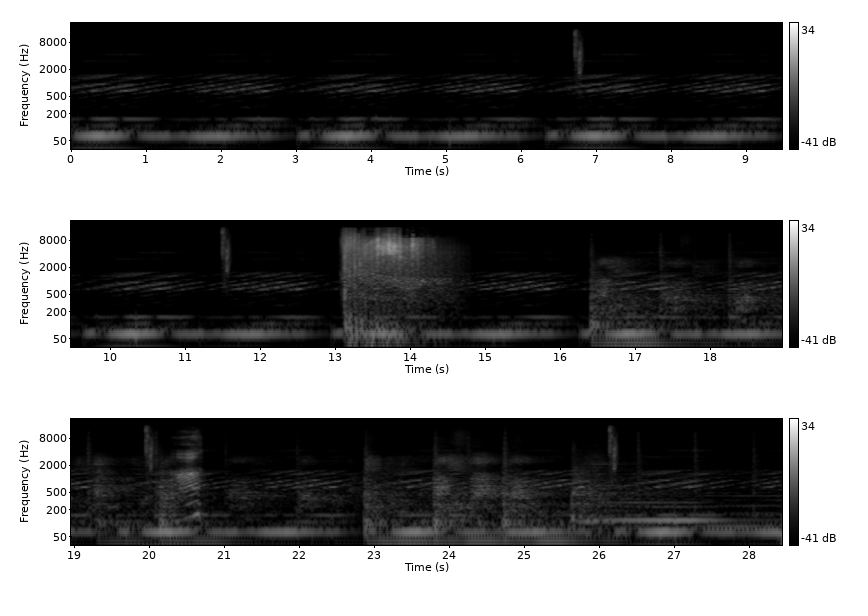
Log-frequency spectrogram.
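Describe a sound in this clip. Looping electronic game music plays steadily.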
